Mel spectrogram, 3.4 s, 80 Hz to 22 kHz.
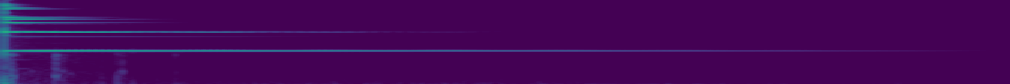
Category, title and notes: Instrument samples > Percussion
Bell 4.5x5.5cm 3
Subject : A bell 4.5cm wide, 5.5cm tall. Date YMD : 2025 04 21 Location : Gergueil France. Hardware : Tascam FR-AV2 Rode NT5 microphone. Weather : Processing : Trimmed and Normalized in Audacity. Probably some Fade in/outs too.
FR-AV2, oneshot, close-up, ding, Rode, one-shot, bell, NT5, table-bell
